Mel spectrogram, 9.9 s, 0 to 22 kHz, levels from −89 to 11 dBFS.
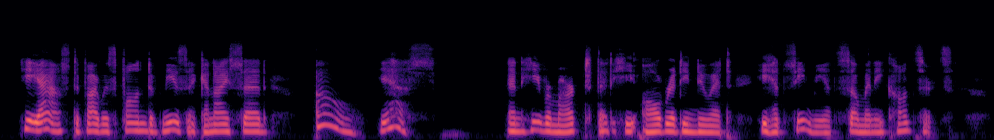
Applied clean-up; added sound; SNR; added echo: none; none; none; none.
